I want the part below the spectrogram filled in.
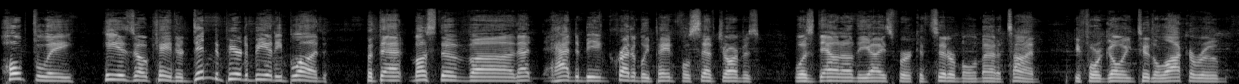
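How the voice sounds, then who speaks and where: A man hosting a hockey radio intermission, talking through highlights in an unscripted, halting way and often correcting himself. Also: steady tone, fairly bright tone. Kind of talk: unscripted sports highlight commentary.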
